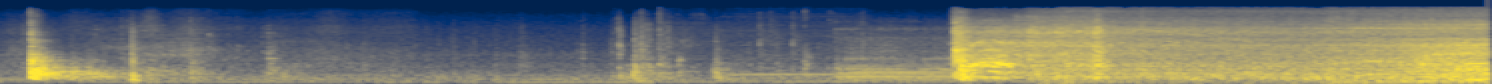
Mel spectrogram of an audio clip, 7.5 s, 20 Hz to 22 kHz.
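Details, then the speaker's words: 1988 Mercedes-Benz 560SEC Euro V8 after fuel pump replacement and a leaned fuel distributor mixture that had been flooding: clicks, a short crank, then a steady idle, and it revs nicely. It smokes, possibly from old gas or valve stem seals. The finding is normal start and idle. "It runs okay. I'm sure I'm going to have to fine tune it, but I do have a CO meter, so I can do that. But it revs nicely, it runs okay."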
